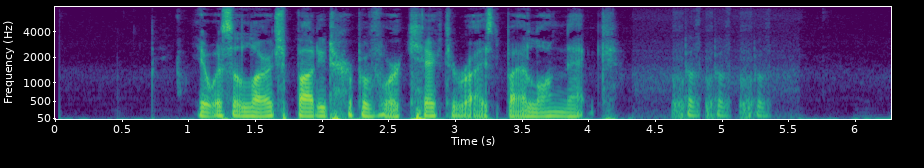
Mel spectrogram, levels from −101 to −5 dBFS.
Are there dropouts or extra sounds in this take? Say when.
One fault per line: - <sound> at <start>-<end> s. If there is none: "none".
- laugh at 4.6-5.4 s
